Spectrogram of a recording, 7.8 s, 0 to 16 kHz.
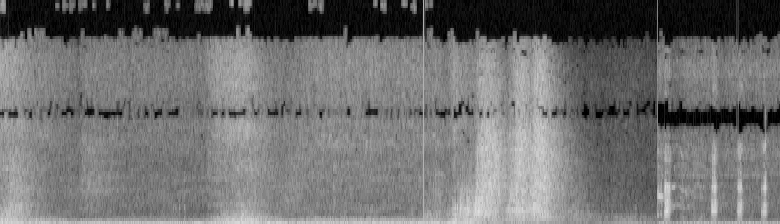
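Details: Honda Civic FK8 Type R race car after GCG turbo upgrade install (560 hp, track-only): deep rev that climbs and falls back cleanly with no knocks, rattles or misses; normal revving.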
